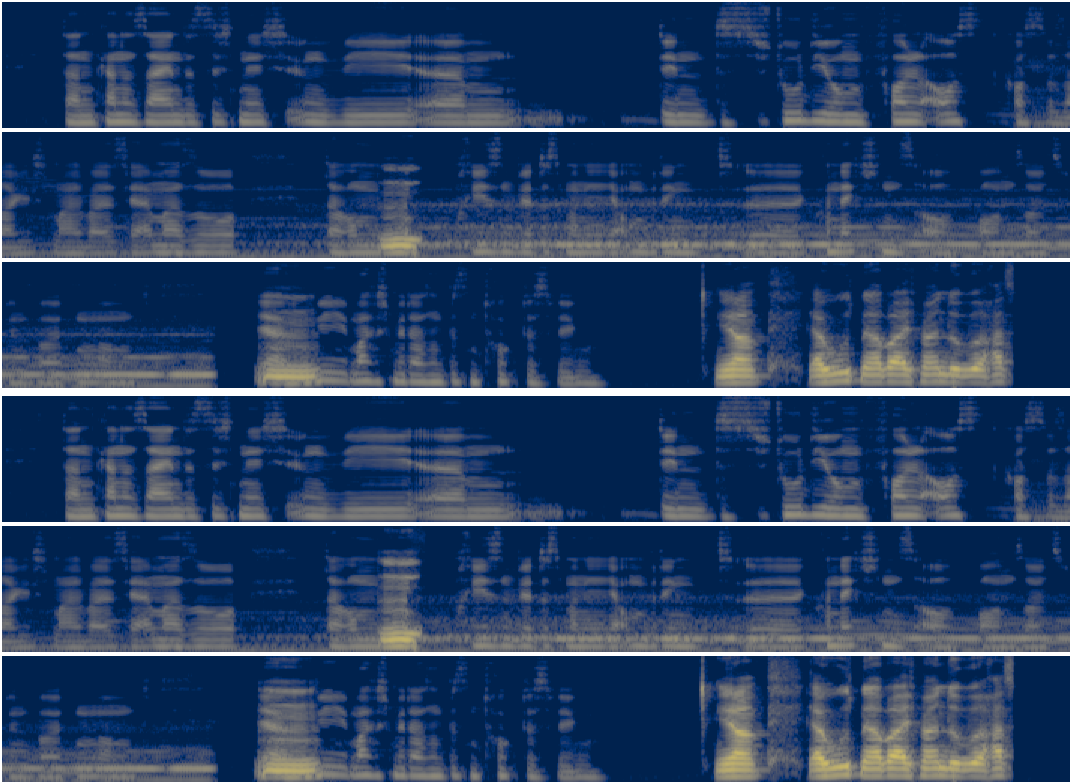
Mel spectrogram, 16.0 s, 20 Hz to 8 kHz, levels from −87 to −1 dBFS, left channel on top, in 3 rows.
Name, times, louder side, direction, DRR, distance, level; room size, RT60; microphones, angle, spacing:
voice 1, 0.3-2.8 3.3-6.5 7.0-7.4 7.7-11.4 11.9-13.7, right 1 dB, 10° right, 5.8 m, -46 dB
sound 1, 4.9-11.3, equal, 45° left, 7.1 m, -61 dB
sound 2, 6.5-11.7, left 1 dB, 85° left, 2.0 m, -46 dB
voice 2, 11.9-12.3 14.2-15.7, right 4 dB, 75° right, 0.6 m, -27 dB
open air
head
